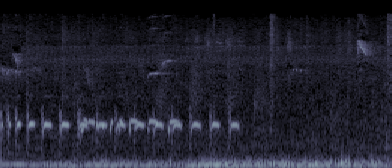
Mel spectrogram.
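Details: Local wild zebra dove calling a rival: a rolling sequence of short repeated coos that quickens in the middle and then slows. It plays over steady low background noise with scattered faint high chirps.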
